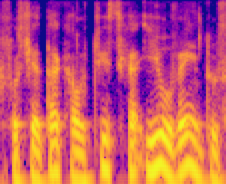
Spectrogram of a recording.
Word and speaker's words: Società Calcistica Juventus: Mas não é o Juventus que nós falamos antes, é a Società Calcistica Juventus, ou Società Calcistica Juventus, para ficar na pronúncia italiana correta, contra o América Futebol Clube.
